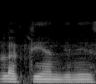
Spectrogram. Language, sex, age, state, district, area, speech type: Santali, male, 18-30, Jharkhand, East Singhbhum, rural, spontaneous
